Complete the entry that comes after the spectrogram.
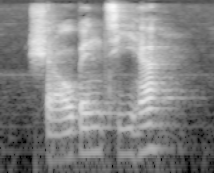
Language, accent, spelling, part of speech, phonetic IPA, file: German, Austria, Schraubenzieher, noun, [ˈʃʁaʊ̯bənˌt͡siːɐ], De-at-Schraubenzieher.ogg
- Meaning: screwdriver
